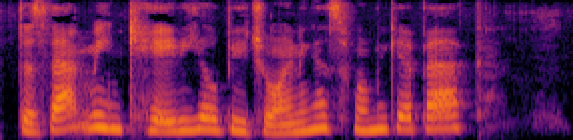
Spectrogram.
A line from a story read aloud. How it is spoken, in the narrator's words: Someone called out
